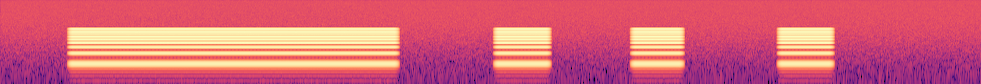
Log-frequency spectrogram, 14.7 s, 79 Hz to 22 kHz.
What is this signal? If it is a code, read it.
Ship horn signal, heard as a ship's horn, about 320 Hz. 1 long, 3 short. At sea: a vessel under tow in fog.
